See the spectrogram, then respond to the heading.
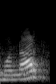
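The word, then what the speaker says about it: monarch: क्यों, क्योंकि यहाँ पे इसका उच्चारण क है, इसका जो उच्चारण है क है।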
